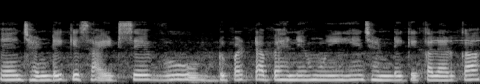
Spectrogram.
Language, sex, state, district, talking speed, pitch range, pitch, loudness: Hindi, female, Chhattisgarh, Raigarh, 175 wpm, 200-215 Hz, 210 Hz, -15 LUFS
